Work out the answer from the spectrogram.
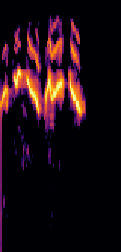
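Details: An Oriental magpie-robin feeding its chicks gives a quick run of five high, thin, sliding, wavering chirps over about a second, then falls silent.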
